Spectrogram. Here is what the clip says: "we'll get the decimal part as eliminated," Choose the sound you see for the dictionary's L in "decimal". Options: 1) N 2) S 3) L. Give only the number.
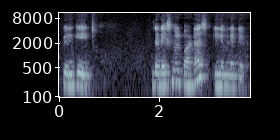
3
